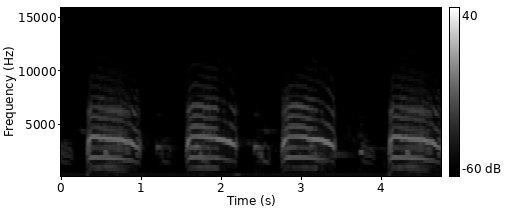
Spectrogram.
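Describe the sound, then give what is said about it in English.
A Hawaiian hawk ('io) gives four shrill, high-pitched screams, each about half a second long and evenly spaced, with faint rustling between calls and no talking. “Eo have shrill, high-pitched calls that sound a bit like their name.”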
